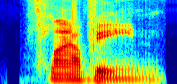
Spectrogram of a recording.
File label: "flavine", American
